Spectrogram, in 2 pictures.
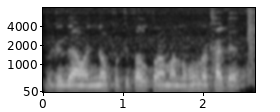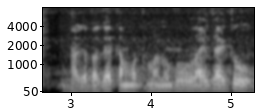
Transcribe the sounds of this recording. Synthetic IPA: ɡotikɛaɔnːɔpotipalkɔɹamanuɦunatʰakɛ | bʱa̰ɡɛ̰bʱaɡɛkamɔtma̰nubʱʊɹʊla̰jzajtʊ

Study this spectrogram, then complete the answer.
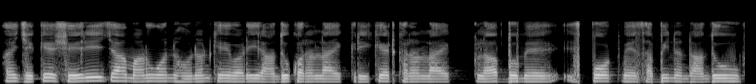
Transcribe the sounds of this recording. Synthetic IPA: ɛ̃ːd͡ʑʱeːkeʃeːɾid͡ʑamaːɳ̤uɦɐnɪ̆ɦʊnənɪ̆kʰeːʋɐɽ̤iɾãːnd̪ʱukɐɾəɽ̃̆laːɪkɾikeːʈkʰɐɾəɽ̃̆laːɪkləbmẽɪspoːɾʈmẽsɐbʱinənɪ̆ɾãːnd̪ʱũ

